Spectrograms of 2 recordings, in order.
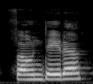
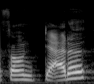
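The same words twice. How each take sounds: First: Data said "DAY-tuh"; phone data, with "data" as DAY-tuh; long-A data. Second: Data said "DAT-uh"; phone data, with "data" as DAT-uh; short-A data. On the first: Speaker gives an example, data with long A. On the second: Speaker gives an example, data with short A. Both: Shown as a demonstration. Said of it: "say data instead of data".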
